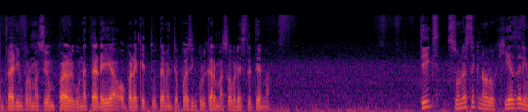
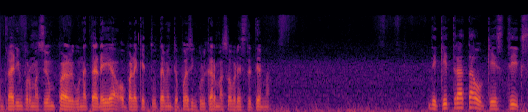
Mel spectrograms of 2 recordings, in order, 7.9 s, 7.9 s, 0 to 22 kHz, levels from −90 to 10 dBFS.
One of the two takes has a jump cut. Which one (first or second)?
first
